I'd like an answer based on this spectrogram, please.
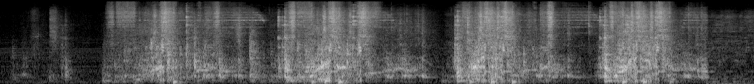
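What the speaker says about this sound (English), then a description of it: "through all that noise, you might be able to hear a sound, and that's the cylinder head leaking" A Briggs & Stratton snow blower engine on a Craftsman machine runs with a leaking cylinder head, loud and close, its roar surging in repeated bursts with short dips between them.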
